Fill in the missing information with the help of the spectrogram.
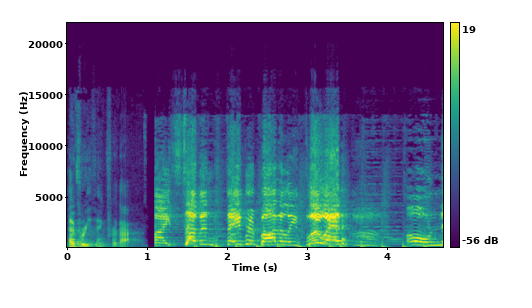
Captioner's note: gasps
